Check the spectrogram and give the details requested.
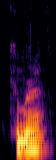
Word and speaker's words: kumara: Kumara.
